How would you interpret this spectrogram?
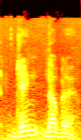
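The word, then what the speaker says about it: Dzień dobry: should start with the Polish Way by saying Jin do Jin do did I say right pronunciation is very good okay so uh at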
